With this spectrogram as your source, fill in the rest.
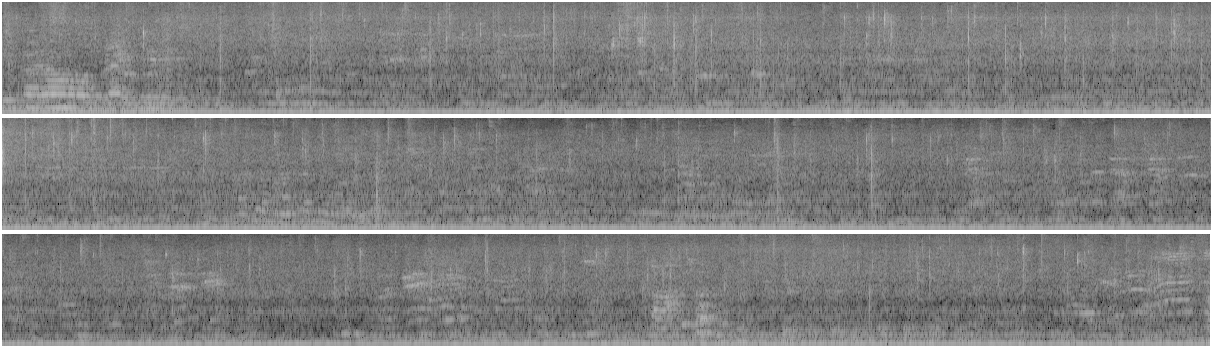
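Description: Cabbage pakoda sizzles and crackles steadily in hot oil during cold rainy weather, with a continuous frying hiss and a low steady hum underneath.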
